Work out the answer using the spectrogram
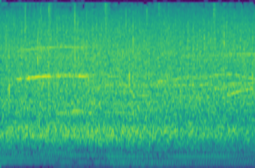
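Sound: audience applause and cheering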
